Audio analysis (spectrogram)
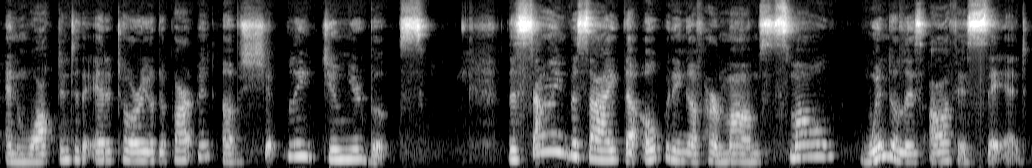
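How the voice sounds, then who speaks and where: A woman narrates a school storybook at a slow pace. Her pitch sits in the middle range, and she reads deliberately, often pausing partway through a sentence. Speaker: guest reader. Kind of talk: audiobook-style storybook read-aloud.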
